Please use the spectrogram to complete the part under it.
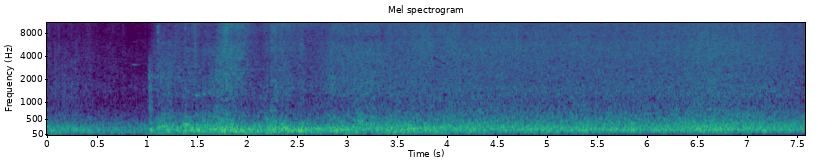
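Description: A powerful stream of water gushes and roars.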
